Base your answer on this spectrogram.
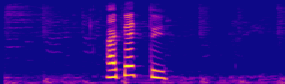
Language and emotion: Russian, angry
